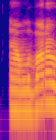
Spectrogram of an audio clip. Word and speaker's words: Lovato: Lovato rhymes with avocado, and avocados are from Mexico.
